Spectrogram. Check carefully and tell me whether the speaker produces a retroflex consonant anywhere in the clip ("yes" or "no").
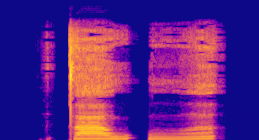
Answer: no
